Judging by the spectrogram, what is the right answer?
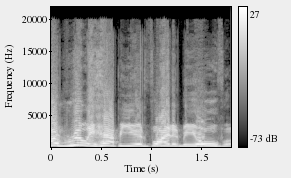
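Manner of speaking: very high, very slow, drawn-out Brooklyn accent. Showing that a Brooklyn accent can't sound nice: Brooklyn accent. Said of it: "you can't go".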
